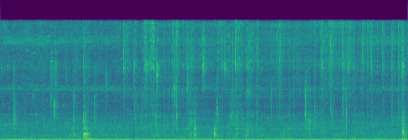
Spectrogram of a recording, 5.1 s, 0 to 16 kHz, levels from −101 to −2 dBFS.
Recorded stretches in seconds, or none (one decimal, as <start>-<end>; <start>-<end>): 0.0-1.5; 4.6-5.1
